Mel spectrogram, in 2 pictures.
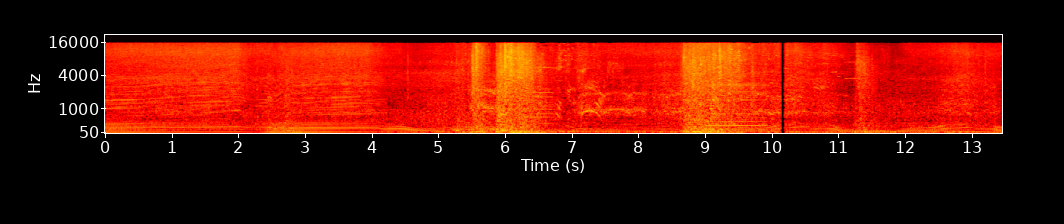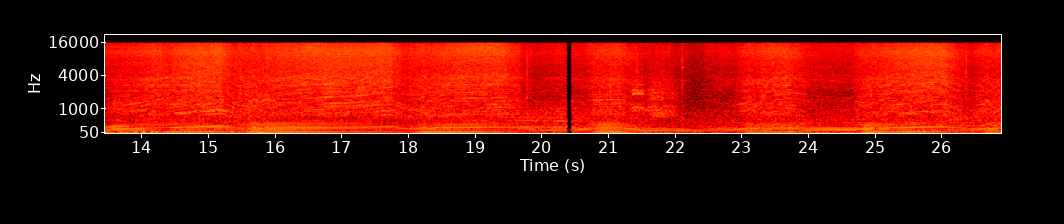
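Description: A car engine revs, rising in pitch and dropping as it shifts gears.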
